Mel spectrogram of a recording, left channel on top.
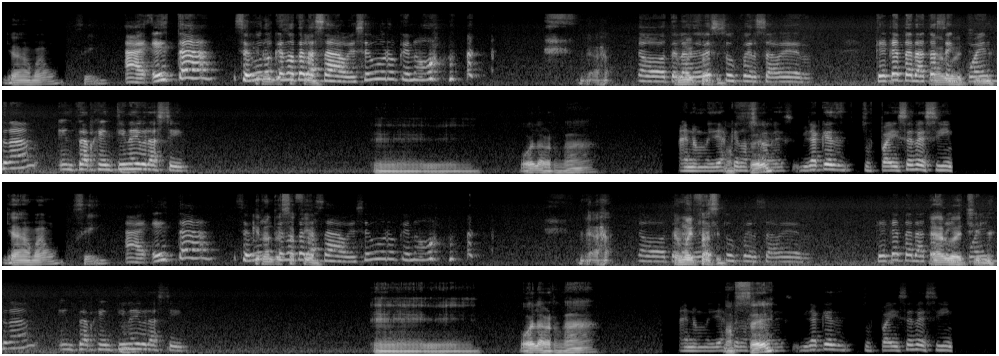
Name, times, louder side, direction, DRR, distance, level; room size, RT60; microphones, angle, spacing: voice 1, 0.0-1.1 2.6-3.2 5.7-6.1 6.7-7.2 9.3-9.9 11.1-11.2 13.6-14.7 15.1-15.9 17.2-17.7, right 4 dB, 45° right, 0.7 m, -23 dB
sound 1, 0.6-16.6, equal, 5° left, 5.6 m, -46 dB
voice 2, 1.2-4.8 5.4-5.7 6.4-8.1 8.7-11.8 16.7-19.5, left 7 dB, 55° left, 0.5 m, -23 dB
head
